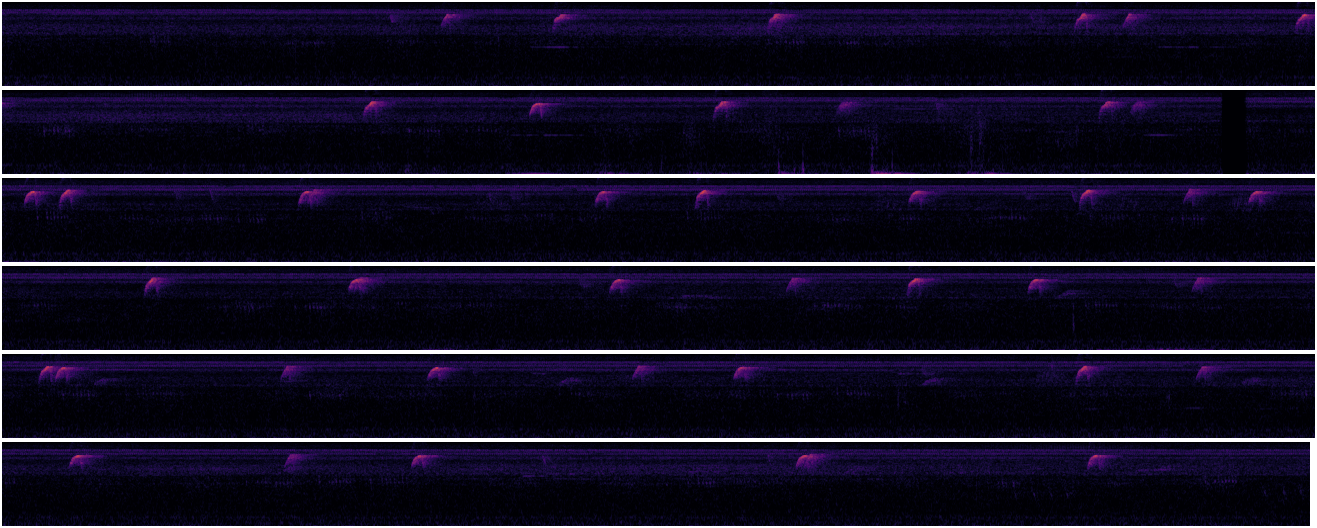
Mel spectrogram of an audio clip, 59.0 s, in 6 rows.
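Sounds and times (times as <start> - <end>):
steady high hiss: 0.0 - 59.0
bird chirping: 12.6 - 17.4
soft low thumps: 12.9 - 17.5.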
